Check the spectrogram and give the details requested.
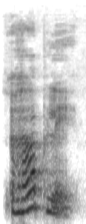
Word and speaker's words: rappeler: Now a verb, rappeler. Rappeler. In a sentence, pouvez-vous rappeler la cliente quand vous avez le temps? Pouvez-vous rappeler la cliente quand vous avez le temps?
